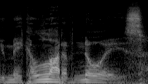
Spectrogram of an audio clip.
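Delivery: quiet, soft-spoken, low-key delivery. A game master voicing a man addressing the players as they leave the room, in a quiet voice. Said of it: "quiet voice".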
